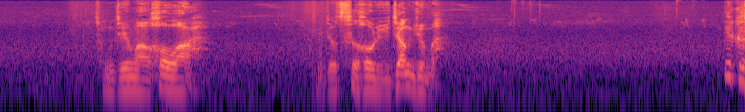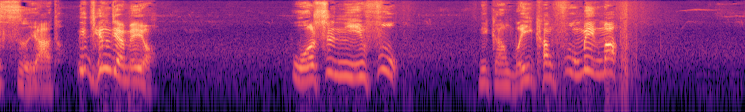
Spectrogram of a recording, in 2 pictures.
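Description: An elderly man speaks calmly and firmly nearby.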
